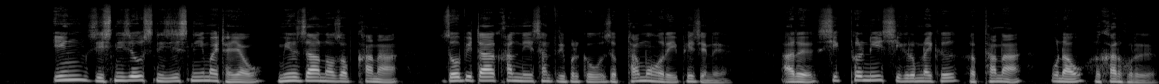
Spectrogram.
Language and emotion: Bodo, neutral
